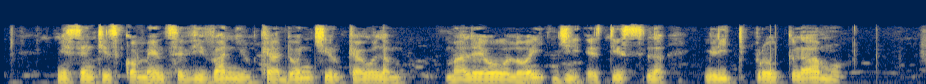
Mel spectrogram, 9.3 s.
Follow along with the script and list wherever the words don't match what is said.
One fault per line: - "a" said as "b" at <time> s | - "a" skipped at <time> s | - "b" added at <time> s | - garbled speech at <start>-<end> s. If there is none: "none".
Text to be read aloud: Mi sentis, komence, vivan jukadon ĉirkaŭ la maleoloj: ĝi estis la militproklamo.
none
